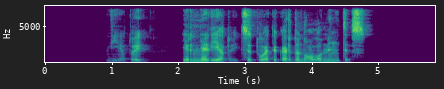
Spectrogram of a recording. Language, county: Lithuanian, Vilnius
